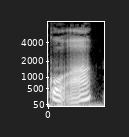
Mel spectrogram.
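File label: "guo", Chinese, tone 3, female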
